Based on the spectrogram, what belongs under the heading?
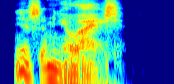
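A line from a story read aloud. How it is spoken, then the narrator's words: Creaky, regaining speech. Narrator (Russian): проскрипел скряга, когда вновь обрел дар речи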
